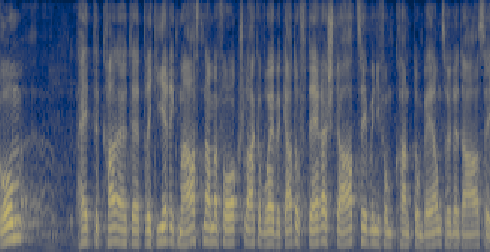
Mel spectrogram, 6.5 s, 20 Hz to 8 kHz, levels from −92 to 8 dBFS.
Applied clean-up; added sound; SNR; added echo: none; none; none; none.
